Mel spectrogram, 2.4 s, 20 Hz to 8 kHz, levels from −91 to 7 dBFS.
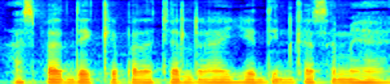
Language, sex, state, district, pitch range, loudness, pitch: Hindi, male, Bihar, Katihar, 95-100 Hz, -19 LUFS, 95 Hz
